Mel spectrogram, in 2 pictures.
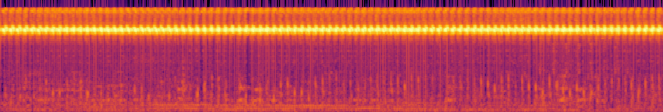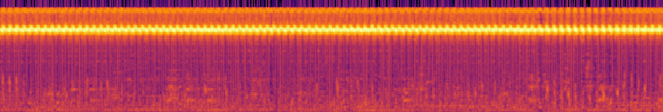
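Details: A concert of male crickets, the usual dusk-to-dawn sound: loud, rapid, high-pitched chirping that pulses steadily and never stops for twenty seconds, over quiet faint low background sounds.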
